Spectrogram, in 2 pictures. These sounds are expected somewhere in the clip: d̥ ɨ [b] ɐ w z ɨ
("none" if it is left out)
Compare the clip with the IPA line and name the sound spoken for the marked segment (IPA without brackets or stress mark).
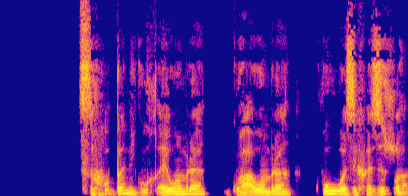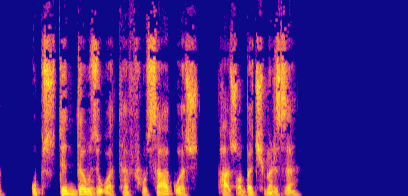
d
